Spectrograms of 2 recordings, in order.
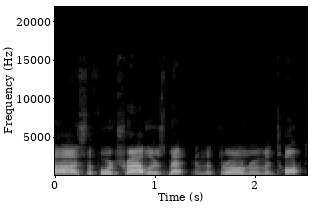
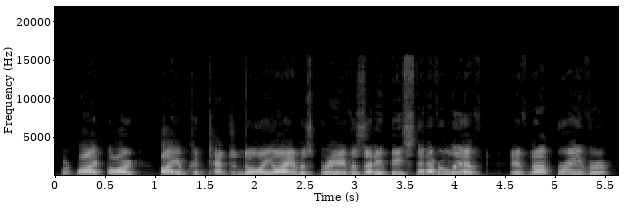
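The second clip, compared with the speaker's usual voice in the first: proud, louder Lion voice, slowing at the end; a big cat boasting then easing off; 7 semitones higher, 5 dB louder than usual. Acted. Lion telling friends he is brave. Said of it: "said the Lion modestly".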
